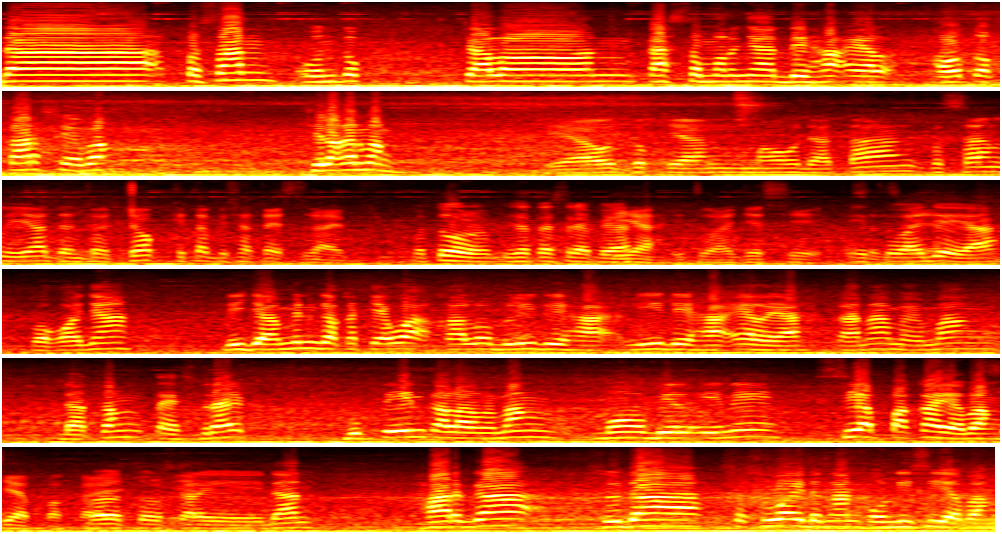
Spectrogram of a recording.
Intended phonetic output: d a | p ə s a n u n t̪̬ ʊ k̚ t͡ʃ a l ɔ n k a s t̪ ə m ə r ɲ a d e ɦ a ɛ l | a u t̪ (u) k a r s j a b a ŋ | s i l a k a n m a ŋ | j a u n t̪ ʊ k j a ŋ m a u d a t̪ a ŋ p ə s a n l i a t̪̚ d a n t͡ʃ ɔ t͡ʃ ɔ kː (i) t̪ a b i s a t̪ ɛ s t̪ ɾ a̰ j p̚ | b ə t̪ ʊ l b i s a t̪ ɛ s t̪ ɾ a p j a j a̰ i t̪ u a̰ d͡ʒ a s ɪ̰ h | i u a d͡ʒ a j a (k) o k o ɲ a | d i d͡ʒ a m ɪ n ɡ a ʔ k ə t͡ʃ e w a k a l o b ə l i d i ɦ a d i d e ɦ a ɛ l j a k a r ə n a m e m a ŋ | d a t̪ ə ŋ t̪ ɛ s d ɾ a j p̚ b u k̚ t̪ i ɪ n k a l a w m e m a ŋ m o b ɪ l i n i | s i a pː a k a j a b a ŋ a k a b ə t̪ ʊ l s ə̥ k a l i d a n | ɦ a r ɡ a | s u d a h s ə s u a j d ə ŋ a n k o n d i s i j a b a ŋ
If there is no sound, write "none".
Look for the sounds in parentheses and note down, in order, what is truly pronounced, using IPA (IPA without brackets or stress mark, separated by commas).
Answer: o, i, p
